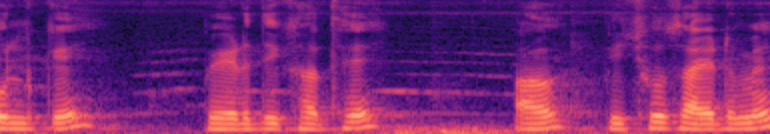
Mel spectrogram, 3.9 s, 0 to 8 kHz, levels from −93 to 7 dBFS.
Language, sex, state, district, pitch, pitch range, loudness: Chhattisgarhi, male, Chhattisgarh, Raigarh, 125 Hz, 115-130 Hz, -18 LUFS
